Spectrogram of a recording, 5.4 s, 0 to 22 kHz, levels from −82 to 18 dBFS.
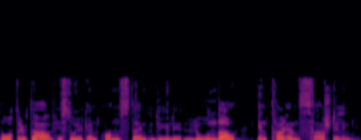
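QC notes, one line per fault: Throughout: transcoding between lossy codecs. Speech carries several codec artefacts at once with a dulled top, likely from repeated AAC-type encodes, each adding artefacts to the last, which fits 32 kbit/s AAC-LC passes around a 48 kbit/s HE-AAC pass.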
